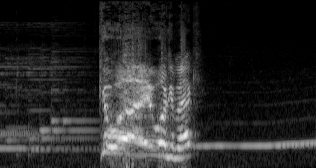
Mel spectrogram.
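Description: A wolf howls loudly.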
